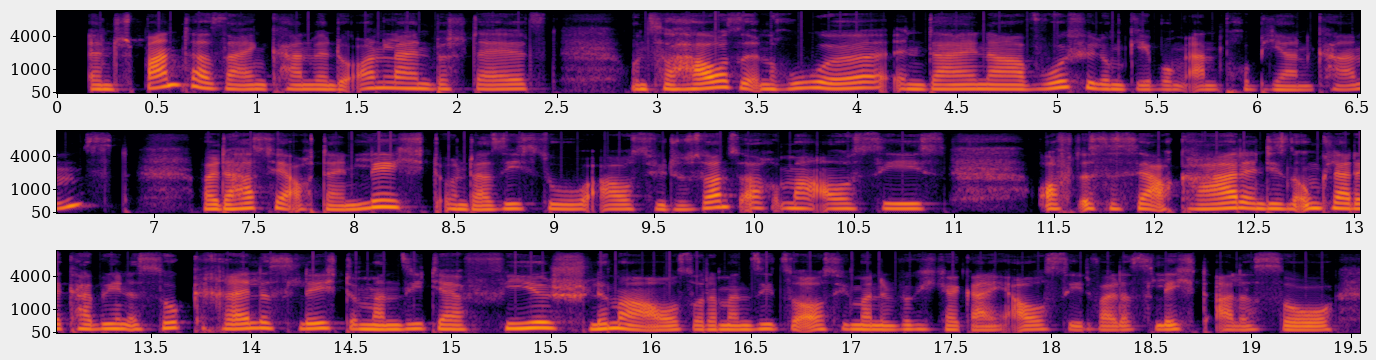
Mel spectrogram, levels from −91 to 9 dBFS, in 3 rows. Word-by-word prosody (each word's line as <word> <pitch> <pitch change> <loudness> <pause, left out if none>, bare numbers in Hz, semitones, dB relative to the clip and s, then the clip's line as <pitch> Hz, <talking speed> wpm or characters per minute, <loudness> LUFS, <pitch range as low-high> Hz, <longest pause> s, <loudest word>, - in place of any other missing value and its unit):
entspannter 225 - +2
sein 180 -2 -2
kann, 175 -1 -3
wenn 175 -1 -1
du - - -5
online 215 -1 0
bestellst 185 +1 -4 0.3
und 180 0 -2
zu 180 0 0
Hause 220 +1 +5
in 185 - -2
Ruhe 215 +4 +1
in 185 -2 -2
deiner 180 -1 0
Wohlfühlumgebung 180 - -2
anprobieren 160 -1 -7
kannst, 210 - -5 0.3
weil 185 0 +3
da 185 - +4
hast 220 +3 +1
du - - 0
ja 200 - +2
auch - - -6
dein 165 -1 -2
Licht 260 +8 +2
und 180 -2 -1
da 165 +1 +1
siehst 195 +2 -3
du 180 -1 -1
aus, 180 +1 -3
wie 175 - -2
du 165 0 -7
sonst 245 +10 +2
auch 230 -1 -2
immer 215 -1 -1
aussiehst. 200 +1 -2 0.4
Oft 195 0 -1
ist 200 0 -2
es 190 - -5
ja 190 - +3
auch - - -13
grade 200 +4 +5
in 210 - +1
diesen 200 -1 +1
Umkleidekabinen 195 -2 +2
ist 175 +1 -5
so 225 +2 +1
grelles 210 +3 0
Licht 215 +2 +1
und 180 - +2
man 175 0 +4
sieht 195 +2 -3
ja 180 -2 +2
viel 205 +6 +4
schlimmer 205 -1 +2
aus 155 +3 -1
oder 165 0 -2
man 165 0 +1
sieht 185 0 -2
so - - -2
aus, 175 0 0
wie 180 - -8
man 170 -1 +2
in 160 0 -2
Wirklichkeit 175 -2 -4
gar - - 0
nicht 150 - -7
aussieht, 165 -1 -3
weil 155 -1 -2
das 160 +2 -8
Licht 170 +2 -2
alles 160 +2 -4
so 150 0 +1
185 Hz, 225 wpm, -24 LUFS, 170-205 Hz, 0.4 s, Hause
